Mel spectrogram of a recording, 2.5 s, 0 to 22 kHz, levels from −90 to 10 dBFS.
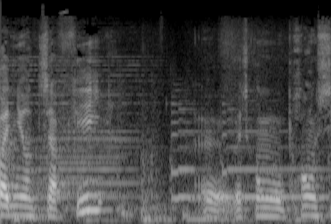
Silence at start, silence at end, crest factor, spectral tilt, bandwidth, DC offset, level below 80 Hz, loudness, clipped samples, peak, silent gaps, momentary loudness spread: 0 s; 0 s; 20 dB; -5 dB/octave; 17.5 kHz; under 0.1%; -52 dBFS; -24 LUFS; under 0.1%; -2 dBFS; none; 14 LU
